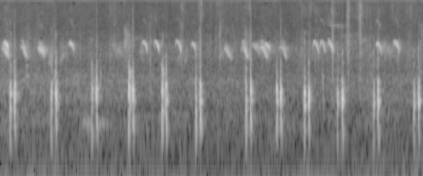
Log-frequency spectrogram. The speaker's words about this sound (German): Genau, man hört ja also immer so ein leichtes Gluck, Gluck, Gluck, wie so ein Wasser, das ja plätschert und auch gluckst. Und so macht die Henne eben auch.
